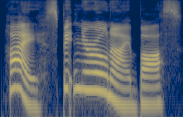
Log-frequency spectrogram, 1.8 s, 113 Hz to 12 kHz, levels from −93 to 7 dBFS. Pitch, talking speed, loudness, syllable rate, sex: 255 Hz, 230 wpm, -19 LUFS, 4.4 syllables/s, female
